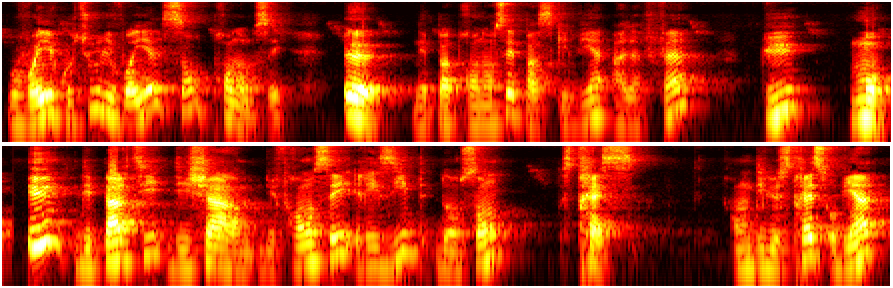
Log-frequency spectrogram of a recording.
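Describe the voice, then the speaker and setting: A young man with a Moroccan accent teaches French, slowly spelling out letters and drilling vocabulary. He drops in quick asides in Arabic. His voice is on the high side.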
